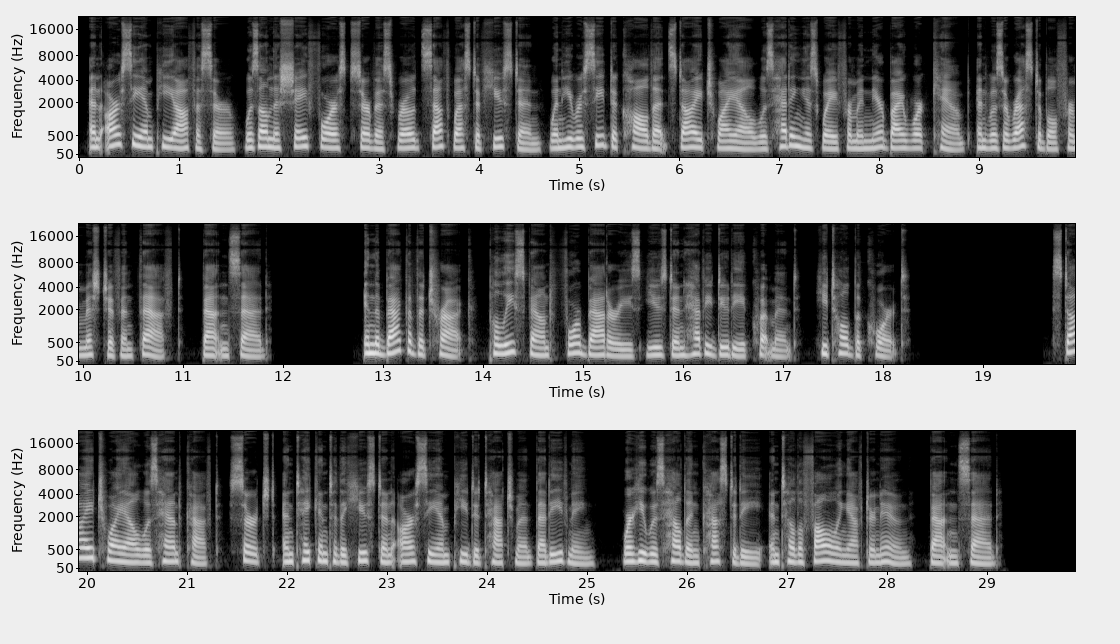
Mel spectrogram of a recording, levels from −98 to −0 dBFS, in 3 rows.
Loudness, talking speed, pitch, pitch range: -21 LUFS, 170 wpm, 180 Hz, 165-200 Hz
